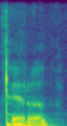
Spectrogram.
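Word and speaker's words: 패럿: 페럿이라고 읽습니다. 페럿. 페르데이의 이제 사람 이름을 따라서 나온 건데 그래서 페럿이라 그런다는 것을 알 수 있습니다.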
